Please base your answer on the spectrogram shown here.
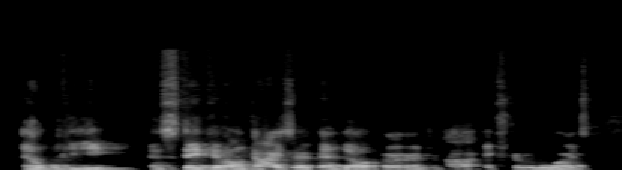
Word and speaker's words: GYSR: Basically, you stake liquidity on Uniswap, and you just basically stake the LP on something called Geyser. That's spelled GYSR.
